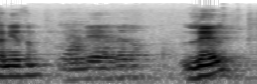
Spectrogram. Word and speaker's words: Lille: We had a young man in here who told us he's French, and he told us how to pronounce them.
